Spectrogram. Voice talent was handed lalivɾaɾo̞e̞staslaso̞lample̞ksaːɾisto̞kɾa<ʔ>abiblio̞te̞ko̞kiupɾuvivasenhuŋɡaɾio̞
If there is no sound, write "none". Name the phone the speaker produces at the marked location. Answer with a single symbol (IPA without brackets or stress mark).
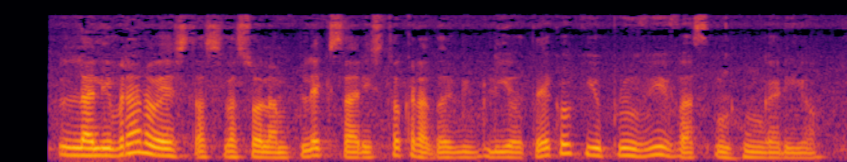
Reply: t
